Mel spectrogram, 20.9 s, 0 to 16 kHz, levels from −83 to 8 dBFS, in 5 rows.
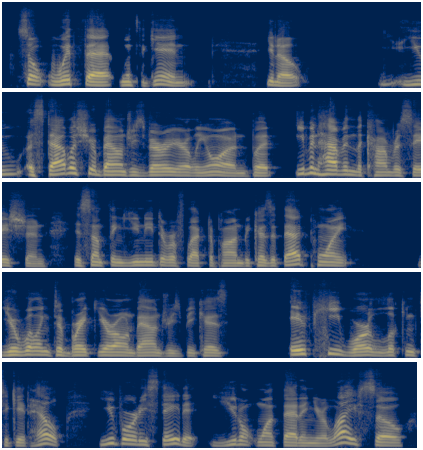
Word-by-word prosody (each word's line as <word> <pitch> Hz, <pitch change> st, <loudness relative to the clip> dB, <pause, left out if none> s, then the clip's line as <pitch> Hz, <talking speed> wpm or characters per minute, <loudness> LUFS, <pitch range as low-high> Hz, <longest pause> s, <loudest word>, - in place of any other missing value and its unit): so 175 Hz, -5 st, +1 dB
with 170 Hz, +4 st, +1 dB
that, 130 Hz, -1 st, +7 dB
once 140 Hz, 0 st, -2 dB
again, 125 Hz, -2 st, -2 dB, 0.8 s
you 150 Hz, -, +1 dB
know, 115 Hz, -3 st, +1 dB, 0.8 s
y 160 Hz, -, -15 dB, 0.2 s
you 170 Hz, +4 st, -6 dB
establish 180 Hz, +10 st, +4 dB
your 185 Hz, -4 st, +1 dB
boundaries 145 Hz, -4 st, +2 dB
very 140 Hz, +2 st, +2 dB
early 120 Hz, -2 st, -1 dB
on, 120 Hz, -6 st, +1 dB
but 115 Hz, +2 st, +1 dB, 0.2 s
even 195 Hz, +4 st, +1 dB
having 170 Hz, -2 st, +5 dB
the 130 Hz, -, -2 dB
conversation 125 Hz, -6 st, -3 dB, 0.3 s
is 120 Hz, -3 st, -4 dB
something 130 Hz, -2 st, -2 dB
you 120 Hz, +3 st, -3 dB
need 135 Hz, -1 st, -2 dB
to 135 Hz, -, -2 dB
reflect 115 Hz, -2 st, -3 dB
upon 115 Hz, -1 st, -2 dB
because 115 Hz, +1 st, -3 dB
at 120 Hz, -, -6 dB
that 180 Hz, -, +4 dB
point, 130 Hz, -5 st, -2 dB, 0.7 s
you're 145 Hz, +3 st, +2 dB
willing 155 Hz, -1 st, +1 dB
to 140 Hz, +1 st, +1 dB
break 135 Hz, +3 st, +1 dB
your 130 Hz, 0 st, +3 dB
own 125 Hz, -2 st, 0 dB
boundaries 115 Hz, -3 st, -2 dB
because 115 Hz, +1 st, -5 dB, 0.6 s
if 175 Hz, +2 st, +6 dB
he 185 Hz, 0 st, -2 dB
were 135 Hz, +1 st, +2 dB
looking 130 Hz, +2 st, -4 dB
to 125 Hz, -, -9 dB
get 125 Hz, -1 st, -5 dB
help, 170 Hz, +12 st, 0 dB, 0.3 s
you've 200 Hz, +6 st, -4 dB
already 175 Hz, -5 st, +1 dB
stated, 175 Hz, +6 st, -1 dB
you 125 Hz, +7 st, -7 dB
don't 160 Hz, -5 st, -5 dB
want 130 Hz, -1 st, -3 dB
that 125 Hz, -2 st, +2 dB
in 115 Hz, -1 st, -4 dB
your 105 Hz, 0 st, -4 dB
life, 205 Hz, -, +3 dB
so 120 Hz, -2 st, +1 dB
130 Hz, 165 wpm, -23 LUFS, 120-155 Hz, 0.8 s, that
